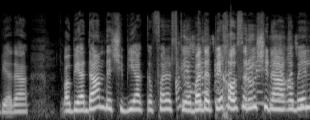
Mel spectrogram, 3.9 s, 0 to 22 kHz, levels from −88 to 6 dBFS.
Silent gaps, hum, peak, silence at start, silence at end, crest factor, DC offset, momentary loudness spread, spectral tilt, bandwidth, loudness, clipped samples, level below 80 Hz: none; none; 0 dBFS; 0.05 s; 0 s; 16 dB; under 0.1%; 9 LU; -3.5 dB/octave; 16 kHz; -16 LUFS; under 0.1%; -60 dBFS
